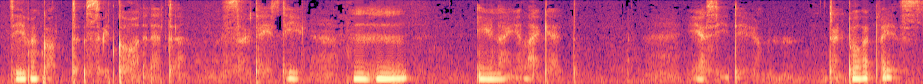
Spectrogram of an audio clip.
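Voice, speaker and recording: A woman playing a playfully creepy, doting vampire in a breathy, cooing ASMR whisper. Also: medium pitch, dark tone, full character voice. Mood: coaxing, sinister. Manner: slow, lingering, cooing. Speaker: ASMR performer. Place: small indoor kitchen.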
